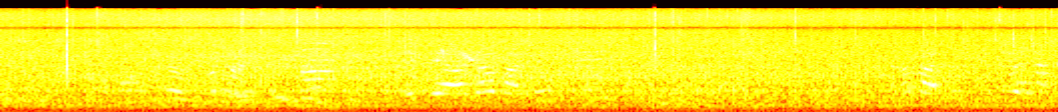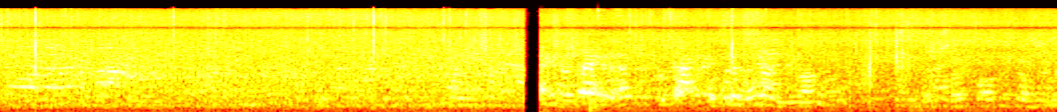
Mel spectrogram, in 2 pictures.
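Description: Steady rain pours down on a rainy day at Tam Coc Bich Dong in Vietnam, a continuous hiss of drops that runs throughout, with a brief break near the end.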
